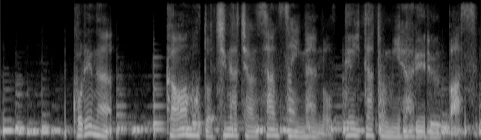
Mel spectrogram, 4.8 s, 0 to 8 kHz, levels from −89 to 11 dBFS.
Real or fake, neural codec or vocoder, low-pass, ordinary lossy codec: fake; codec, 16 kHz, 2 kbps, X-Codec, HuBERT features, trained on general audio; 7.2 kHz; none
